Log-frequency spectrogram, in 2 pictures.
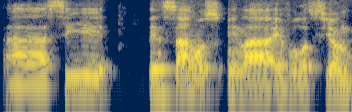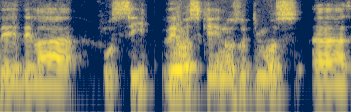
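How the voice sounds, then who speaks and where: A Brazilian man presents in a slow, halting way, stopping often to restart. His voice sits at an ordinary pitch. The sound is dull and lo-fi, like audio from a web call. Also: darkish tone. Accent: Brazilian Portuguese. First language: Portuguese. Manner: halting, with many restarts and fillers. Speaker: guest speaker, researcher. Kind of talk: webinar presentation.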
